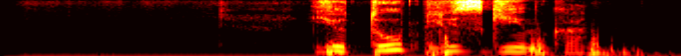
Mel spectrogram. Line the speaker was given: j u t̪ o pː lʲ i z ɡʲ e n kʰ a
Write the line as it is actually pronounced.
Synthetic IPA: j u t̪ u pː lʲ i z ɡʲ i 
